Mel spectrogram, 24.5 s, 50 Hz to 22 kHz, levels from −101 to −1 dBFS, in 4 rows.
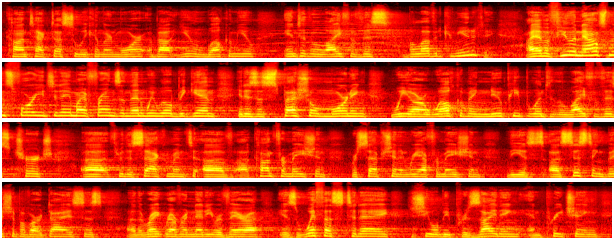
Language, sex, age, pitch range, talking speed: English, male, 40-59, 155-185 Hz, 200 wpm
